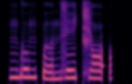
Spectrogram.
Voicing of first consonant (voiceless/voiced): voiced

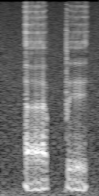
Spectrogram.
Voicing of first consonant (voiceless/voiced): voiceless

